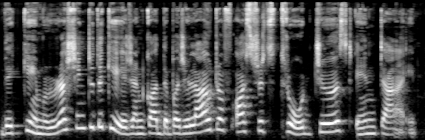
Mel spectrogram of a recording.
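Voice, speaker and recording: A woman storyteller reading a children's picture book aloud in an expressive, deliberate way. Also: mid-range voice.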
